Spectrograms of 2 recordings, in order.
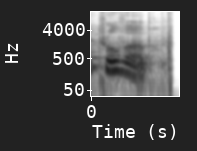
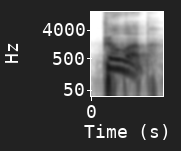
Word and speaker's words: proverb: So the British pronunciation is proverb. Here, you must notice that the first syllable of the word has a sound O to it, as in pro. And the second syllable of the word is pronounced as verb, without pronouncing the letter R.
